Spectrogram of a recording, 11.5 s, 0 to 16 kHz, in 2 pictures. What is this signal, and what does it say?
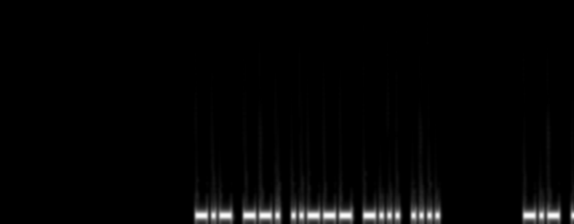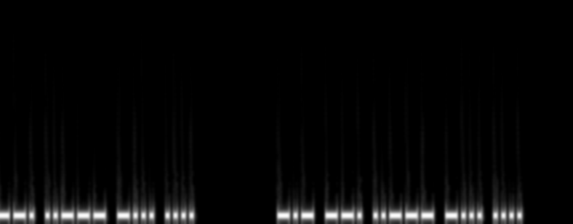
Morse code, heard as a keyed tone, about 30 wpm, 700 Hz. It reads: KG2BH KG2BH KG2BH
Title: USA Call Signs - 5 Characters - Repeated 3x - 30wpm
